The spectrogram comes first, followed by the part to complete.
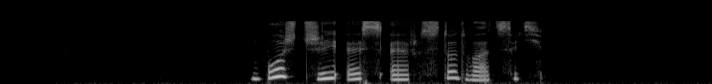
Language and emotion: Russian, neutral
